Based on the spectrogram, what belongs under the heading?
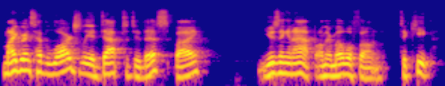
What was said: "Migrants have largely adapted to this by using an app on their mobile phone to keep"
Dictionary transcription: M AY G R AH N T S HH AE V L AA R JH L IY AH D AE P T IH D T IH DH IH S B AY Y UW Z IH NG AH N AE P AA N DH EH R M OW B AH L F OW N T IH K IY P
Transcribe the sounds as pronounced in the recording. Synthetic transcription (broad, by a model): M AY G R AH N T S HH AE V L AA R JH L IY AH D AE P T IH D T IH DH IH S B AY Y UW Z IH NG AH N AE P N DH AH R M OW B L F OW N T IH K IY P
